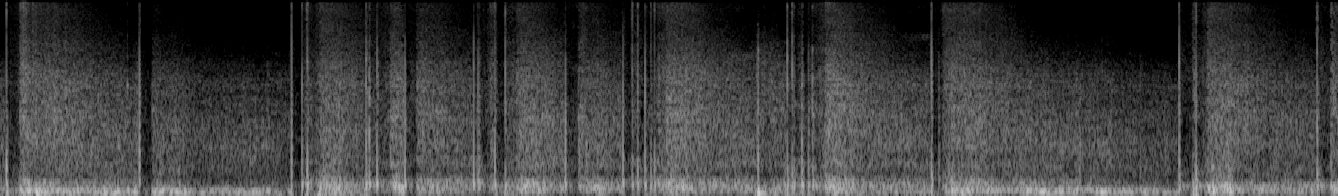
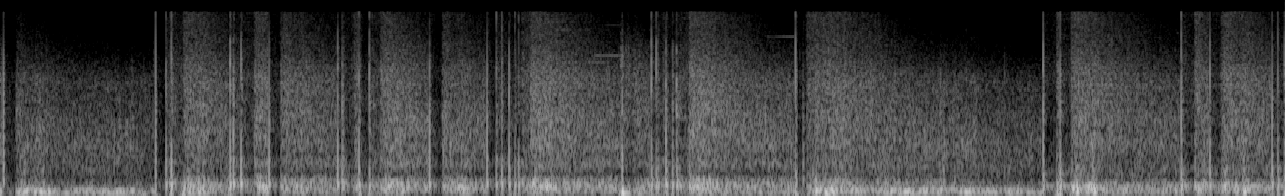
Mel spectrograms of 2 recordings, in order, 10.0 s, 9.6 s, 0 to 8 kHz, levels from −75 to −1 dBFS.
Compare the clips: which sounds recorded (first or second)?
second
